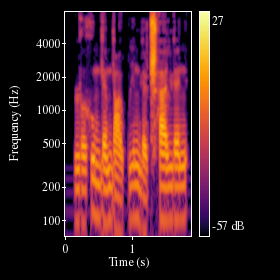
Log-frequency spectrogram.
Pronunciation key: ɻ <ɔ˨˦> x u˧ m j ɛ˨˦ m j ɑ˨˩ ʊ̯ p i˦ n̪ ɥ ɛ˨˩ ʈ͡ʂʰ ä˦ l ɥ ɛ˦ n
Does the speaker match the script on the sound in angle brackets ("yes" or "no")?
no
